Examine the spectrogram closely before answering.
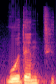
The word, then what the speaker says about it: wouldn't: 제가 디렉 할 때 많이 하는 I wouldn't 정확하게 우 말고 우랑 워랑 약간 섞어서 I wouldn't 약간 이런 식으로 저는 발음하는 편입니다.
